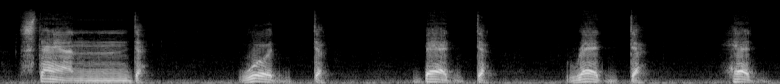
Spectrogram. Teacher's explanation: Voiced tongue front, palatal stop consonant. Play this D drum beat on the springing away of the tongue from the upper gum ridge.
